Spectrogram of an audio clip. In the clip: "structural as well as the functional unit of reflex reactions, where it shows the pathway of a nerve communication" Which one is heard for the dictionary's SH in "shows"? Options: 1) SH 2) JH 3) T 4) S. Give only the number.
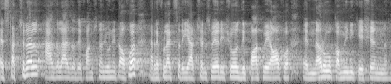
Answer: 1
